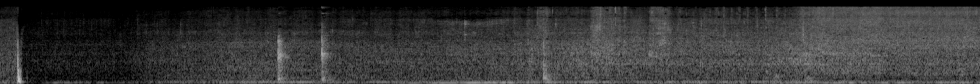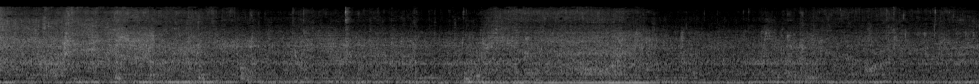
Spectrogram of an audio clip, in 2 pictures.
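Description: Chicken masala frying in a heavy pan as curd is stirred in with a silicone spatula: a steady sizzle, loudest about halfway through, with a few light clicks of the spatula against the pan and a sharp click at the very start. The sizzle is of the masala cooking in oil that has begun to separate.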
